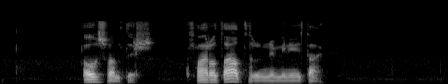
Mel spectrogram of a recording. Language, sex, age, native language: Icelandic, male, 20-29, Vietnamese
